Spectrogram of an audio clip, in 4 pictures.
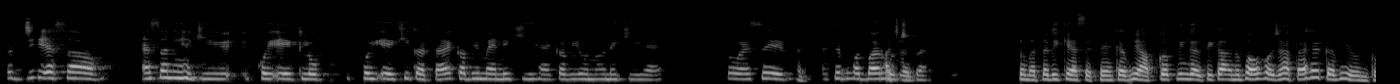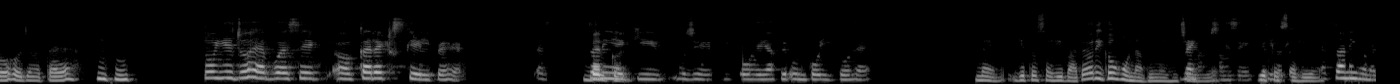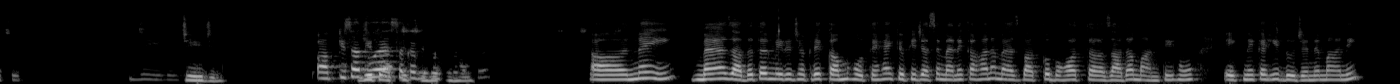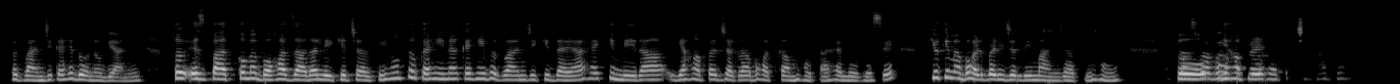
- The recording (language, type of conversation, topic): Hindi, unstructured, क्या झगड़े के बाद प्यार बढ़ सकता है, और आपका अनुभव क्या कहता है?
- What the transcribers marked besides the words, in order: other background noise; laughing while speaking: "जाता"; chuckle; in English: "करेक्ट स्केल"; in English: "ईगो"; in English: "ईगो"; in English: "ईगो"; unintelligible speech; other noise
